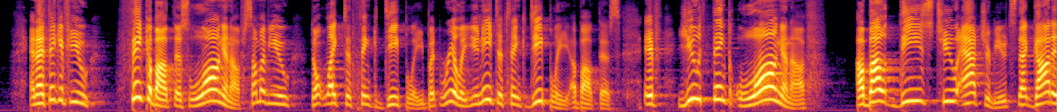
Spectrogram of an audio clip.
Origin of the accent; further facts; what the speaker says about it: Boston, Massachusetts, United States; you know, I'm from Boston originally expecting to feel beautiful, crisp air.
